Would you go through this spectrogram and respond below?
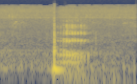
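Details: A fallow deer buck in the Deelerwoud, Netherlands, heard on a morning deer-watching outing, gives one short, deep, belching groan, the subdued rutting call of males.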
